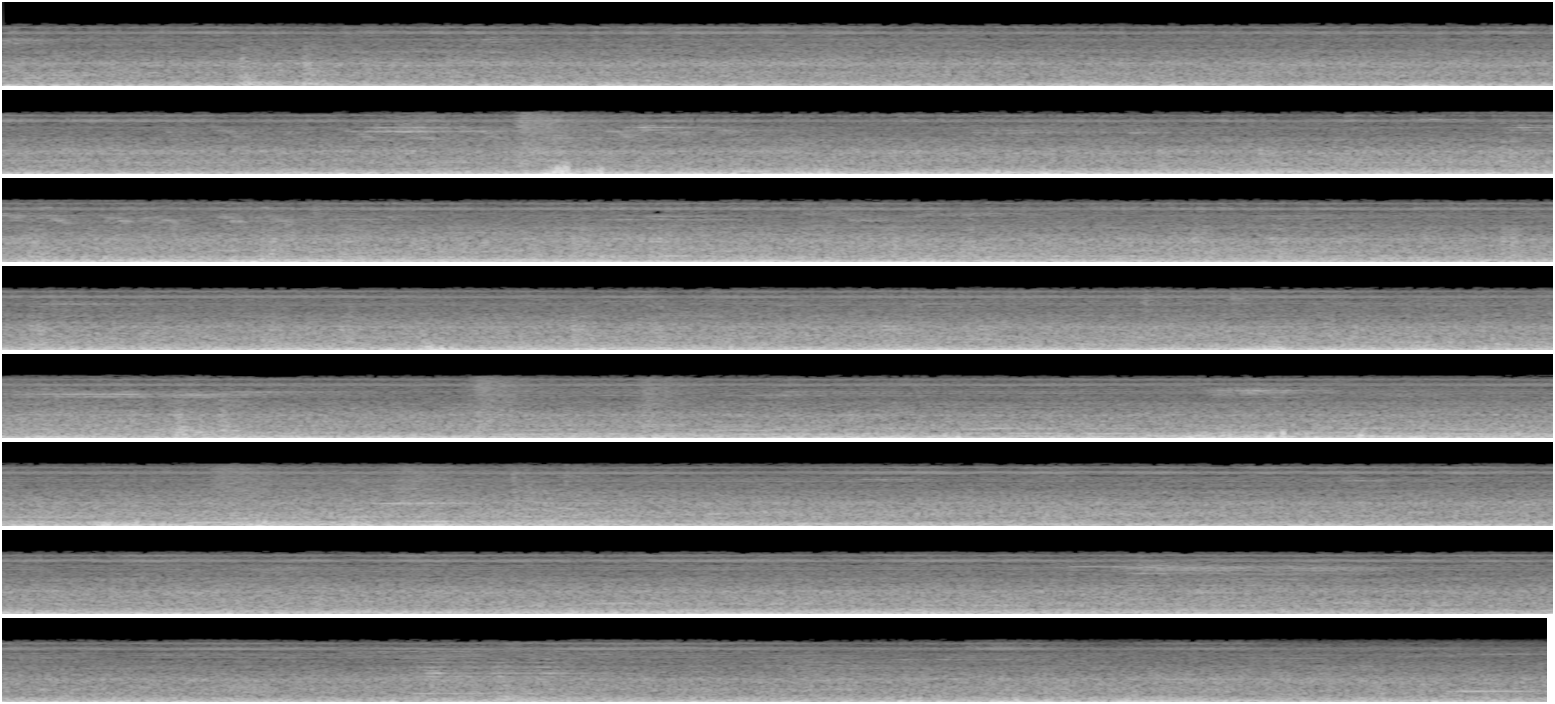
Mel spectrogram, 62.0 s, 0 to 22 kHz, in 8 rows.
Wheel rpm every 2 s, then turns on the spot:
0, 0, 0, 0, 0, 0, 0, 0, 0, 0, 0, 0, 0, 0, 0, 0, 0, 0, 0, 0, 0, 0, 0, 0, 0, 0, 0, 0, 0, 0, 0.
none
